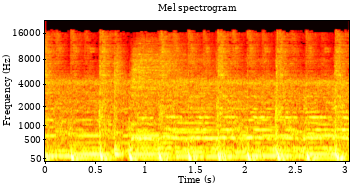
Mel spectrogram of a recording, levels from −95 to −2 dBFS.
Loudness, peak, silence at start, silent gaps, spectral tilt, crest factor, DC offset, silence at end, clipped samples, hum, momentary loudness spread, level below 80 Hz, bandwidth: -13 LUFS; 0 dBFS; 0 s; none; -4.5 dB/octave; 12 dB; under 0.1%; 0 s; under 0.1%; none; 2 LU; -18 dBFS; 17.5 kHz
